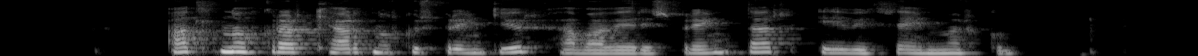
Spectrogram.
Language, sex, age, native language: Icelandic, female, 50-59, Icelandic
